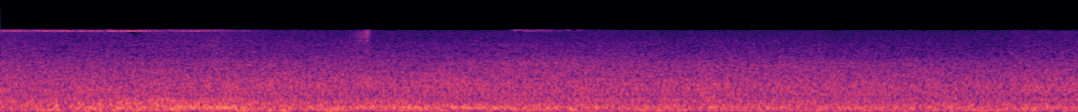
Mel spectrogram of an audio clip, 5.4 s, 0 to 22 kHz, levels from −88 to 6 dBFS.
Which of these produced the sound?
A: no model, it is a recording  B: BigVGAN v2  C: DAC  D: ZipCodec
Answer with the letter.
A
